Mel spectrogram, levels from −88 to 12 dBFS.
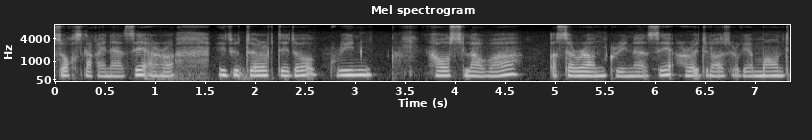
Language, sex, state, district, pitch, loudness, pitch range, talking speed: Nagamese, female, Nagaland, Kohima, 200 Hz, -16 LUFS, 190-220 Hz, 170 wpm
